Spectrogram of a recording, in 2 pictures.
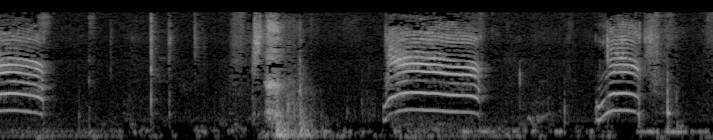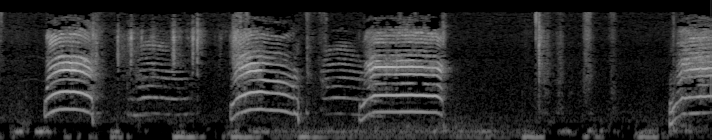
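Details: A young Scottish Fold kitten, still nursing, meows loudly and repeatedly, yelling to ask for food after seeing yogurt.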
